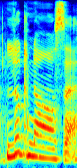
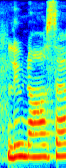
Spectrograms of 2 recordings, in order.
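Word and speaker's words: Lughnasa: Do you pronounce the G and the H? I kind of think I don't want to pronounce the G. And Lugnaza sounds wrong. Lunaza.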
